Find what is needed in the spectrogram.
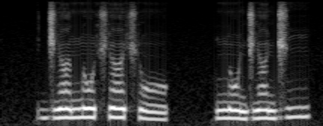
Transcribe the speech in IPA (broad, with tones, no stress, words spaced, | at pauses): d͡ʒã˧nɔ̃˧ ʃã˧ʃɔ̃˨ | nɔ̃˨d͡ʒã˧d͡ʒi˦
